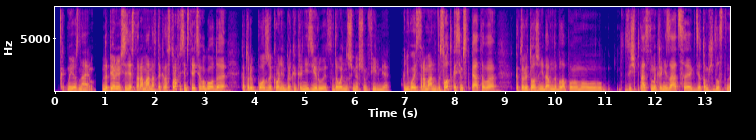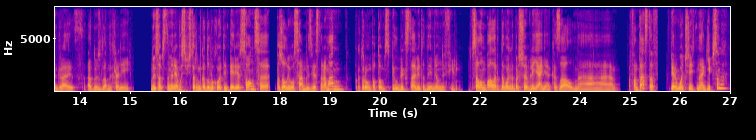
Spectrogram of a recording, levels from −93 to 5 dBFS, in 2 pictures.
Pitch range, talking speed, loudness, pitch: 115-150 Hz, 175 wpm, -20 LUFS, 130 Hz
